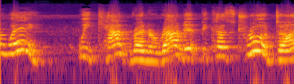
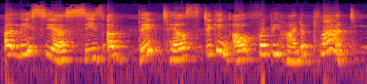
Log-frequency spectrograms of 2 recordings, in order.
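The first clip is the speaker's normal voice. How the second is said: ordinary delivery, nothing marked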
